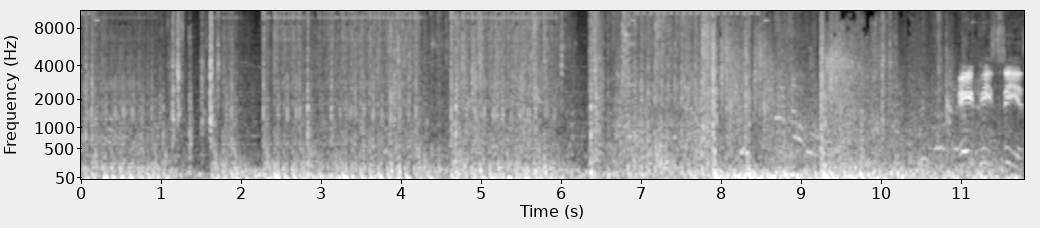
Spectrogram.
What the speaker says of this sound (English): Focus your fire on the VTOL!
